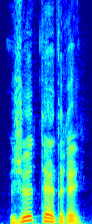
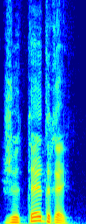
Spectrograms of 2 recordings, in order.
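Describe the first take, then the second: No difference in how they are said.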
